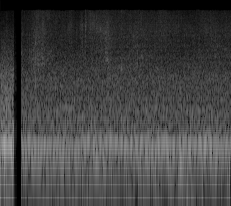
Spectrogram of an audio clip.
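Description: An egg frying in a hot cast-iron skillet, a steady sizzle with a steady low hum under it. The sound drops out for an instant just after the start.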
